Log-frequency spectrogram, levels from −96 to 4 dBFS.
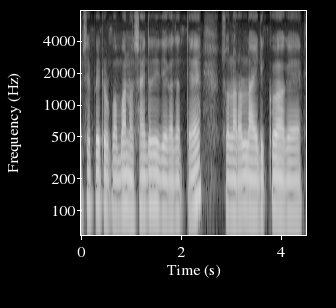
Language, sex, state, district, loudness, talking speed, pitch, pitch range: Chakma, male, Tripura, Unakoti, -19 LUFS, 145 wpm, 105 Hz, 100-110 Hz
